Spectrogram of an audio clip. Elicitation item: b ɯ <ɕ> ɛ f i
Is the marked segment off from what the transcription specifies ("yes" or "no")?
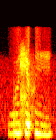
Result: no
